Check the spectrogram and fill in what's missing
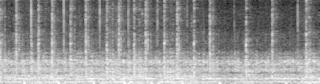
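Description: A sewing machine stitching free-motion quilted swirls runs steadily and close by, a rapid continuous mechanical chatter with no pauses or talk.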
